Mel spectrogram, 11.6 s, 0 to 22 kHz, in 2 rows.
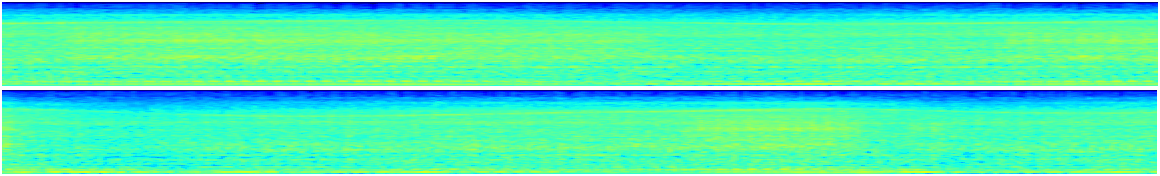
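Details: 2007 Toyota Fortuner 3.0 D4D 1KD-FTV diesel pulling at low revs under acceleration; a hard, fast rattle over the drone appears from about 1400 rpm. The injectors are brand new, so it is not an injector problem.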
